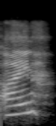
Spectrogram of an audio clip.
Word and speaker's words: Ayn: I never got why anybody would want to read like Ayn Rand. It's pronounced Ein.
